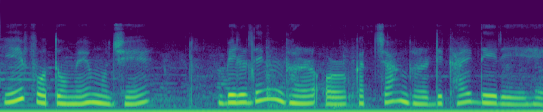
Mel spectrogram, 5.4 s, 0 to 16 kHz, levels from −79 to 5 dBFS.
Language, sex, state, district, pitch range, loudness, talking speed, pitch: Hindi, female, Arunachal Pradesh, Papum Pare, 190-230 Hz, -16 LUFS, 145 wpm, 210 Hz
